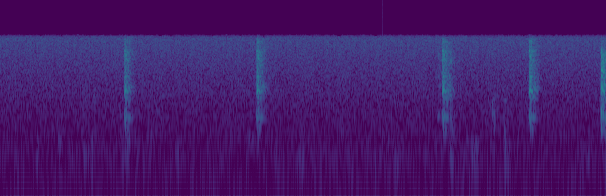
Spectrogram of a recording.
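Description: Four short, soft clicks at uneven intervals over a steady low hiss.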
